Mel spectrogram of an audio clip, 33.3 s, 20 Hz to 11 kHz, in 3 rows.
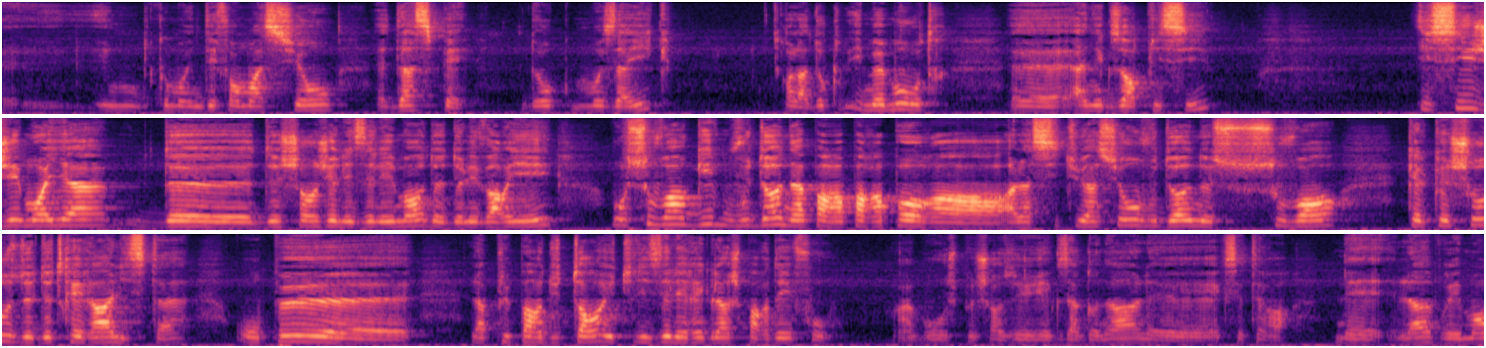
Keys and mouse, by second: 4.6 click, 6.8 click, 29.8 click, 30.4 click.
